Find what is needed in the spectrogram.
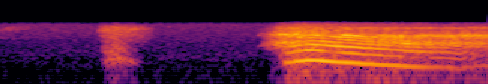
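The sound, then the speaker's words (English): A short inhale is followed by a long, loud, voiced sighing exhale through the mouth during a calming breathing exercise, its pitch drifting slightly downward as the breath trails on. “you basically take one long inhale through your nose and then one extra little inhale. And then you exhale through your mouth like a big sigh. So it's like this.”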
